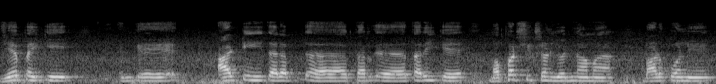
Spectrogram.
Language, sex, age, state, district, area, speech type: Gujarati, male, 60+, Gujarat, Junagadh, urban, spontaneous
